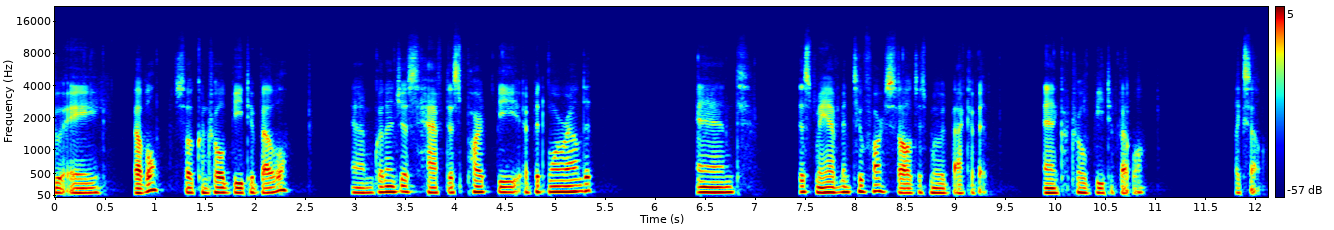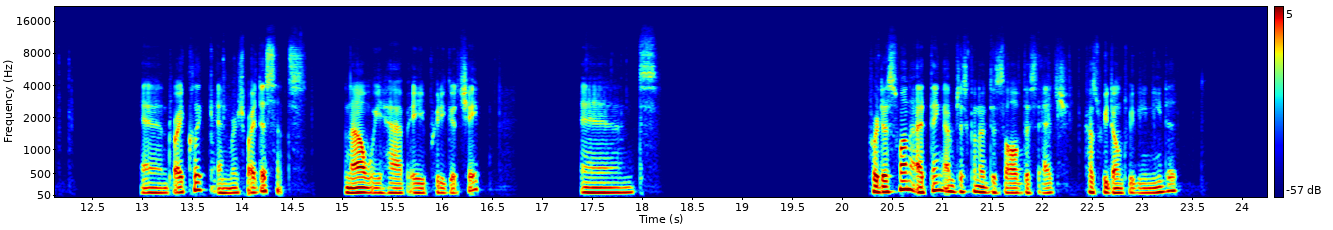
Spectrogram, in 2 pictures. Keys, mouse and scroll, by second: 0.5 middle click, 1.0 ctrl+b, 5.0 middle click, 6.3 ctrl+z, 7.0 3, 7.4 g, 8.4 alt+s, 9.3 2, 9.9 shift+click, 10.4 ctrl+b, 12.1 1, 12.3 a, 13.4 right click, 13.6 Tab, 13.8 a, 14.1-15.9 middle drag, 14.1 a, 14.9 a, 16.2 middle click, 16.8 a, 16.8 a, 17.0 middle click, 18.3 Tab, 18.5 middle click, 19.6 2, 20.2 middle click, 20.4 x, 21.5 middle click, 22.1 Tab, 22.3 a, 22.5 a, 22.6 middle click, 23.0 Tab, 23.7 middle click.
